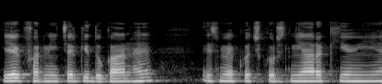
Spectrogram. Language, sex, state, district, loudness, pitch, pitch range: Hindi, male, Uttar Pradesh, Lalitpur, -19 LUFS, 150 Hz, 150-155 Hz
